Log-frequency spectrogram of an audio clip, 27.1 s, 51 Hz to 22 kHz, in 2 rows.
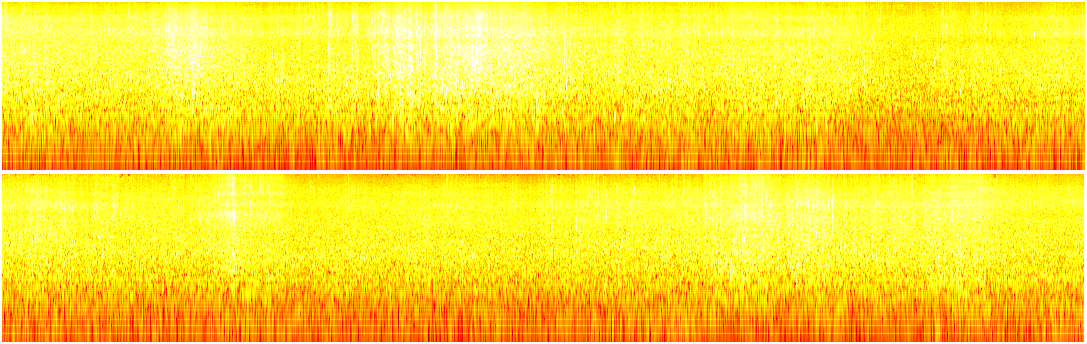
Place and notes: {"title": "頭城鎮大坑里, Yilan County - Standing on the rocks", "date": "2014-07-26 17:38:00", "description": "Standing on the rocks, Sound of the waves, In the beach, Hot weather\nZoom H6 MS+ Rode NT4", "latitude": "24.84", "longitude": "121.83", "altitude": "2", "timezone": "Asia/Taipei"}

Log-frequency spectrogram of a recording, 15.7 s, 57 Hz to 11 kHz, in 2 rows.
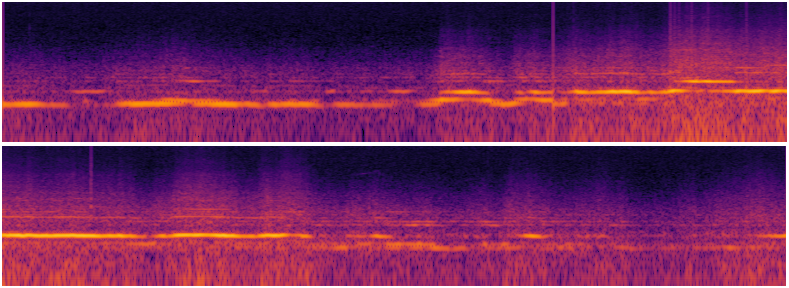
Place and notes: {"title": "Court-St.-Étienne, Belgique - Le panneau qui chante", "date": "2015-01-12 17:00:00", "description": "The very powerful wind this winter made a strange sound on a sign. The sign tube had 3 holes. The wind was playing music inside as it was a flute. All this is completely natural and it works only by very windy days !", "latitude": "50.61", "longitude": "4.58", "altitude": "155", "timezone": "Europe/Brussels"}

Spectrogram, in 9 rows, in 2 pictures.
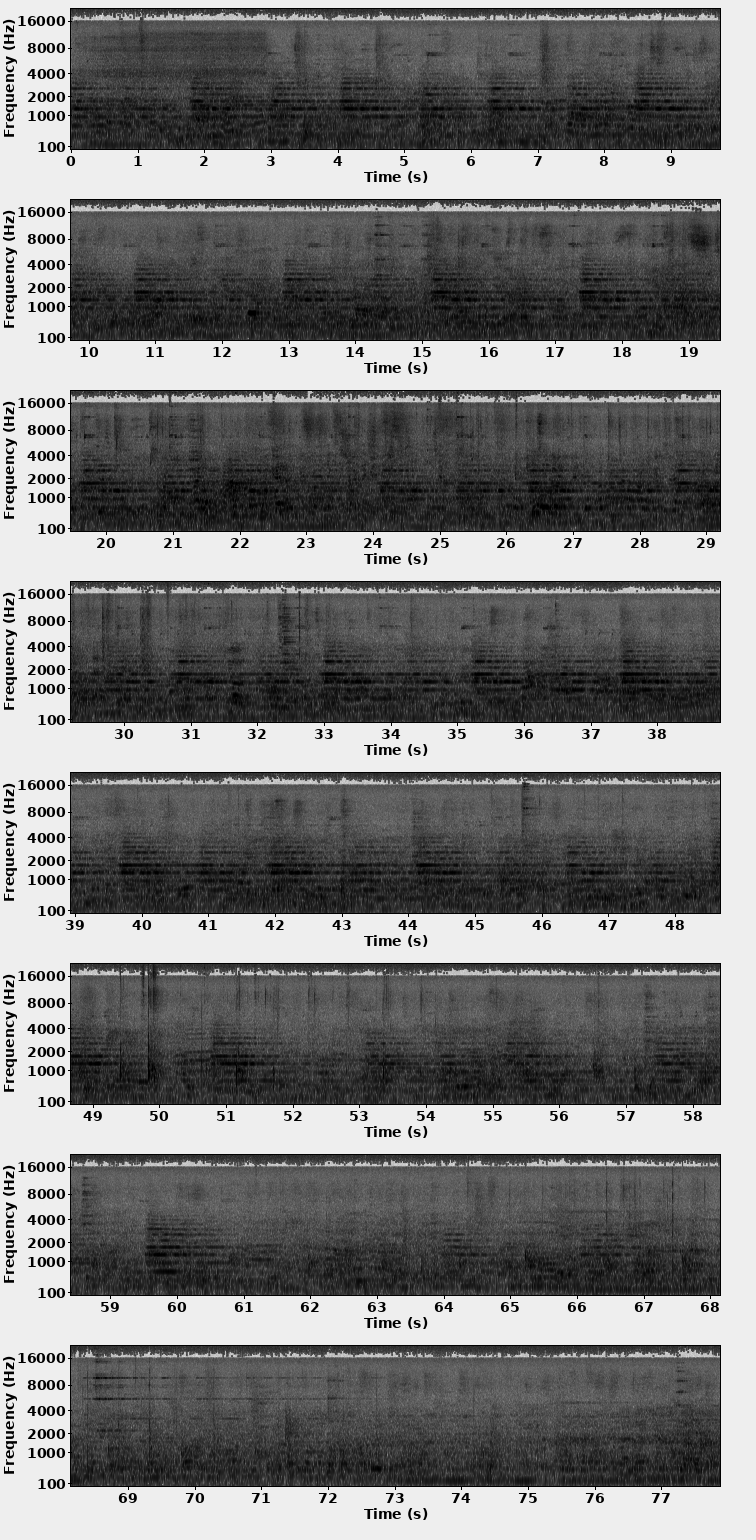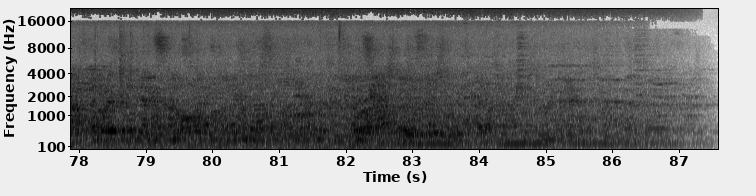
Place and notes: {"title": "Outside, Cafe Ebel, Retezova, Prague 1", "date": "2011-06-26 11:30:00", "description": "Sitting outside Cafe Ebel, Retezova, Prague 1, Sunday Morning", "latitude": "50.09", "longitude": "14.42", "altitude": "203", "timezone": "Europe/Prague"}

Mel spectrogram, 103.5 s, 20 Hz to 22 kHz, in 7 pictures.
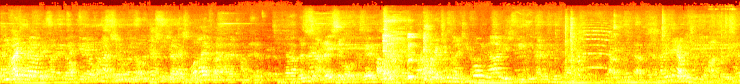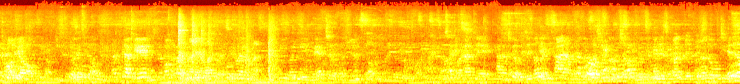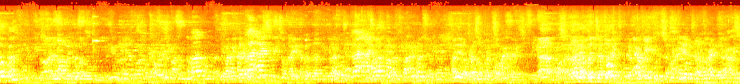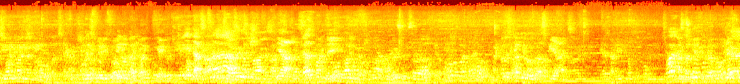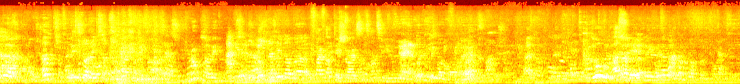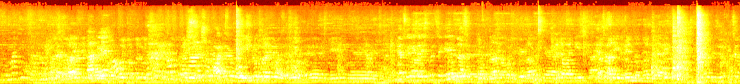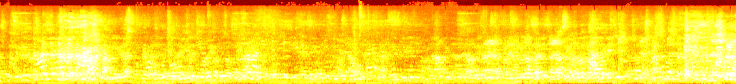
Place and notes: {"title": "haus pinninghoff - gaststätte haus pinninghoff", "date": "2010-01-16 20:59:00", "description": "gaststätte haus pinninghoff, hamm-isenbeck", "latitude": "51.67", "longitude": "7.79", "altitude": "65", "timezone": "Europe/Berlin"}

